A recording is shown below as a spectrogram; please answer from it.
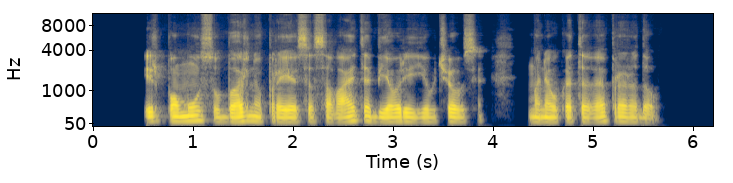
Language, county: Lithuanian, Alytus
